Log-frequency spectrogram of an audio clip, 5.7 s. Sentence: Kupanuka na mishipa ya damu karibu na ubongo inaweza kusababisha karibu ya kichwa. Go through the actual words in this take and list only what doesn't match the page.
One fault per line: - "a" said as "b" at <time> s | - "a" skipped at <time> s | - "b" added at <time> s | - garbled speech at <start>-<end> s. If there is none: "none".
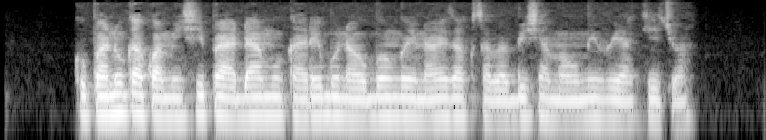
- "na" said as "kwa" at 1.1 s
- "karibu" said as "maumivu" at 4.1 s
